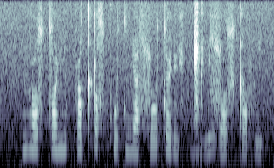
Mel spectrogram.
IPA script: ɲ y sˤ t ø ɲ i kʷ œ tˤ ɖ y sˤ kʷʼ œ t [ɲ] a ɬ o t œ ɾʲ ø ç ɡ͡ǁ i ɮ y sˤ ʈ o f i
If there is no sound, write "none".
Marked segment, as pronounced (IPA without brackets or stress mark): ɲ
